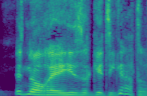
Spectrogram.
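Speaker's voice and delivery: attempted put-on French accent. Voicing what the characters are thinking, in an attempted French accent. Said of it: "I'm working on my French accent".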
